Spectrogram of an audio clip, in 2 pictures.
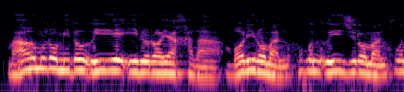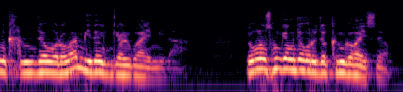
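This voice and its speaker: A man's voice: on the high side, animated, fast, mellow. A pastor preaching a sermon in a conversational way, acting out the voices of the people he talks about. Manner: conversational preaching, acts out quoted voices of believers.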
